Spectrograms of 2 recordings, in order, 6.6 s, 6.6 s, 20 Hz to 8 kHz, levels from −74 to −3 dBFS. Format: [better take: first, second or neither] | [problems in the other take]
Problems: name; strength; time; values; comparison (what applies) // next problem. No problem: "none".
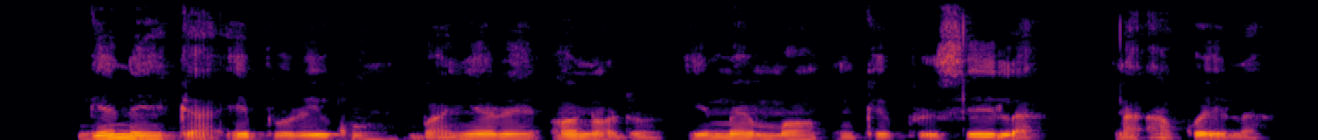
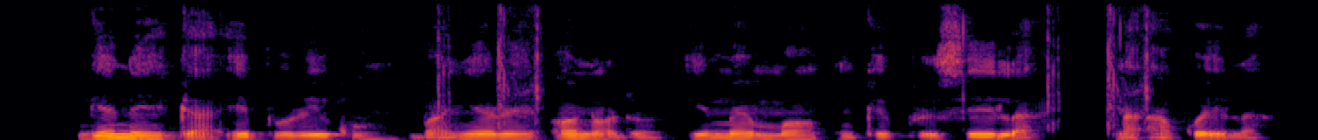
first | noise reduction (classical method log-MMSE)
